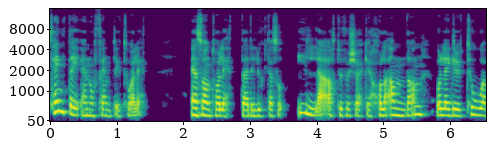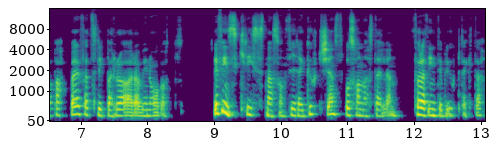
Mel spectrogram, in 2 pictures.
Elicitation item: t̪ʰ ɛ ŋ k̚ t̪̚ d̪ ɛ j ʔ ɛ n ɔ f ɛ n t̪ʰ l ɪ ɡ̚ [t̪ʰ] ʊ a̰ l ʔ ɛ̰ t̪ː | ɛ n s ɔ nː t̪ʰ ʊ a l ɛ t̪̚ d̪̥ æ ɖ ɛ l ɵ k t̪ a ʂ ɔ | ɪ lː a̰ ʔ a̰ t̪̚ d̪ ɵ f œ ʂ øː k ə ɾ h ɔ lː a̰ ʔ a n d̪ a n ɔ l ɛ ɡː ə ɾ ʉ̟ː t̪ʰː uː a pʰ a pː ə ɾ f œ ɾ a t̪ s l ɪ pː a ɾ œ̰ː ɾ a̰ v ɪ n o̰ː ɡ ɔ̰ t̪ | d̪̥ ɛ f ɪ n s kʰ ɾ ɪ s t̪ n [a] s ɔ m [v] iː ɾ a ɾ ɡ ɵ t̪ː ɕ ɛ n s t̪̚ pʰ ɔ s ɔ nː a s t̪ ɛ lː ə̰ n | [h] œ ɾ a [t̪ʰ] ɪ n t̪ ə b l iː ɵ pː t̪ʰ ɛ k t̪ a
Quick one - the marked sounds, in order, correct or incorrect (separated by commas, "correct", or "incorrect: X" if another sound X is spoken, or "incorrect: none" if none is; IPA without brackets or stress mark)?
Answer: correct, correct, incorrect: f, incorrect: f, incorrect: t̪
